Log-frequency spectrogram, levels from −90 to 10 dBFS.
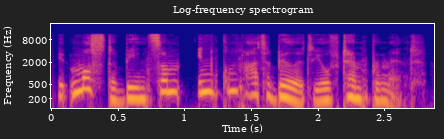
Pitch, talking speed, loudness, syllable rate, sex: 230 Hz, 165 wpm, -16 LUFS, 6.4 syllables/s, female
